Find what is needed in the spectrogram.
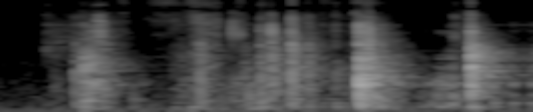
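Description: Handling sounds: an electric iron's power cord being pulled and dragged across a woven mat, with a few light knocks. The loudest knock comes about a second and a half in.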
